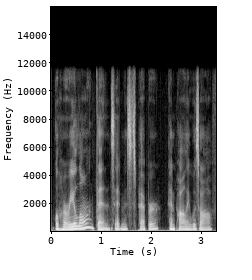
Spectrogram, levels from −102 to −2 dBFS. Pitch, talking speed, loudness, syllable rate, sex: 175 Hz, 200 wpm, -17 LUFS, 5.1 syllables/s, female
